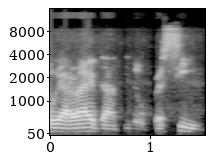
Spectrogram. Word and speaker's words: Perseeve: And fortunately, the the merger of those two words then means sorry, sounds like the word perceive, which is the actual pronunciation, right?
